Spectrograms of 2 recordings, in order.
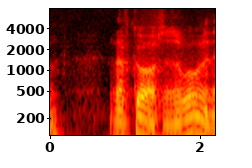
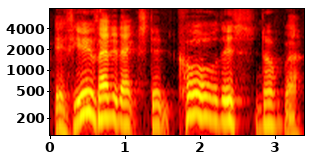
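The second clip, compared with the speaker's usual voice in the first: much higher, much louder, slow ad voice; mock advert voice; 12 semitones higher, 9 dB louder than usual. Friend [name] mocking him with a claims advert. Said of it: "He says".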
